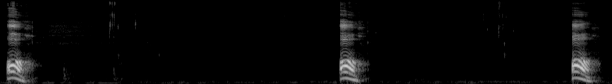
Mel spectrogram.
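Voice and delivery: "O" said as a short uh; short u sound. Shown as a demonstration. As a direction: model "O" loud and clear as uh. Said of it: "we can hear the O sound".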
